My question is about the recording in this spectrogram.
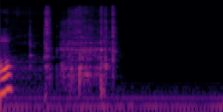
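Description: Brief handling of a small glass jar candle: a few light clicks and a soft rasping rub, stopping a little over a second in. Then near silence over a low steady hum.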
